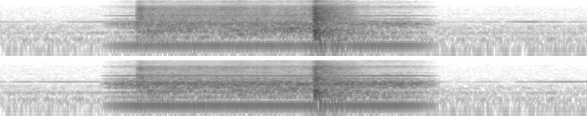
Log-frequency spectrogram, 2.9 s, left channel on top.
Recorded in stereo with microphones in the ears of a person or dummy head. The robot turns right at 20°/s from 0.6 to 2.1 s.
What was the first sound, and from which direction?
A sliding door, 15° left (ahead or behind).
